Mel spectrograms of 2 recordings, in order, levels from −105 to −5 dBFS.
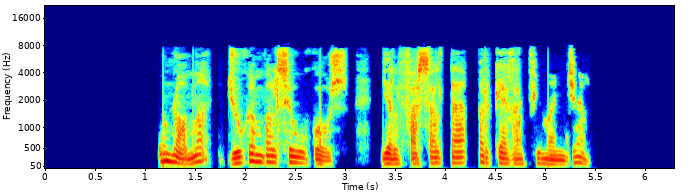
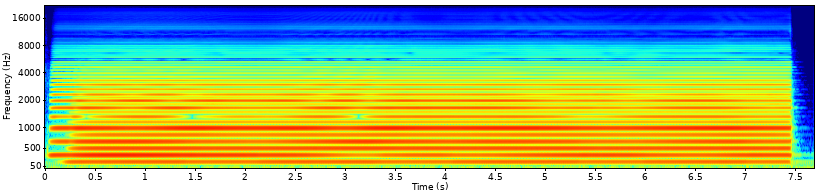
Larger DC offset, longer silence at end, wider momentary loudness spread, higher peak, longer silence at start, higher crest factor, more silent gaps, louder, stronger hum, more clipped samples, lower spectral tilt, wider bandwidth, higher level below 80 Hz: neither; first, 0.85 s vs 0.2 s; first, 6 LU vs 2 LU; about the same, -4 dBFS vs -4 dBFS; first, 1.15 s vs 0 s; about the same, 18 dB vs 14 dB; first, 3.04-3.10 s, 3.27-3.36 s vs none; second, -20 LUFS vs -16 LUFS; neither; neither; second, -4 dB/octave vs -5.5 dB/octave; second, 8.2 kHz vs 9.2 kHz; about the same, -52 dBFS vs -52 dBFS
